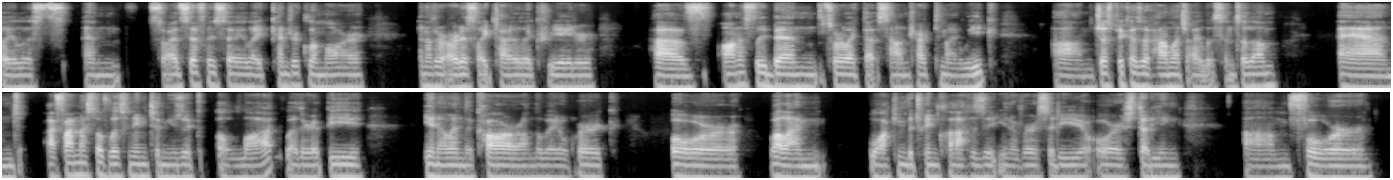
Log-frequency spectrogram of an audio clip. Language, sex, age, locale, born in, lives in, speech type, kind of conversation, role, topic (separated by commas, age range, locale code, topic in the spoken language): English, male, 20-24, en-US, United States, United States, conversation, unstructured, none, What songs, podcasts, and quiet moments make up the soundtrack of your week?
